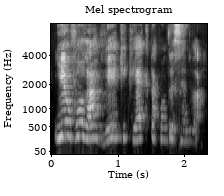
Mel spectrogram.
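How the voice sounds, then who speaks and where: A Brazilian woman voicing a curious, excitable young boy in a children's story, her voice rising to a wail when he is upset. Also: fast talker, reverberant, natural voice. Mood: excited. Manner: high, wailing when upset.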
